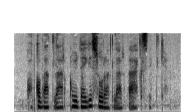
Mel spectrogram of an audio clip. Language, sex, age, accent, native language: Uzbek, female, 25-34, Farg'ona, Uzbek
